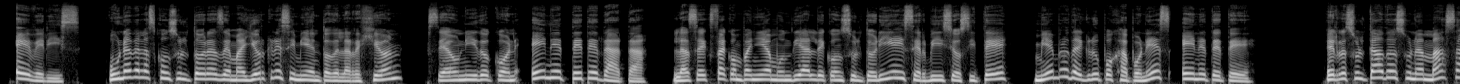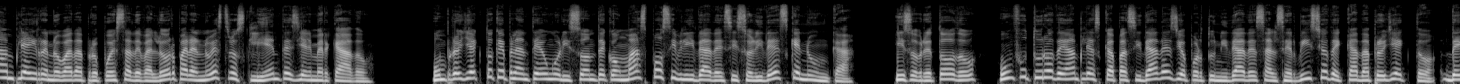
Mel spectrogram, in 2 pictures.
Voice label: Informative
